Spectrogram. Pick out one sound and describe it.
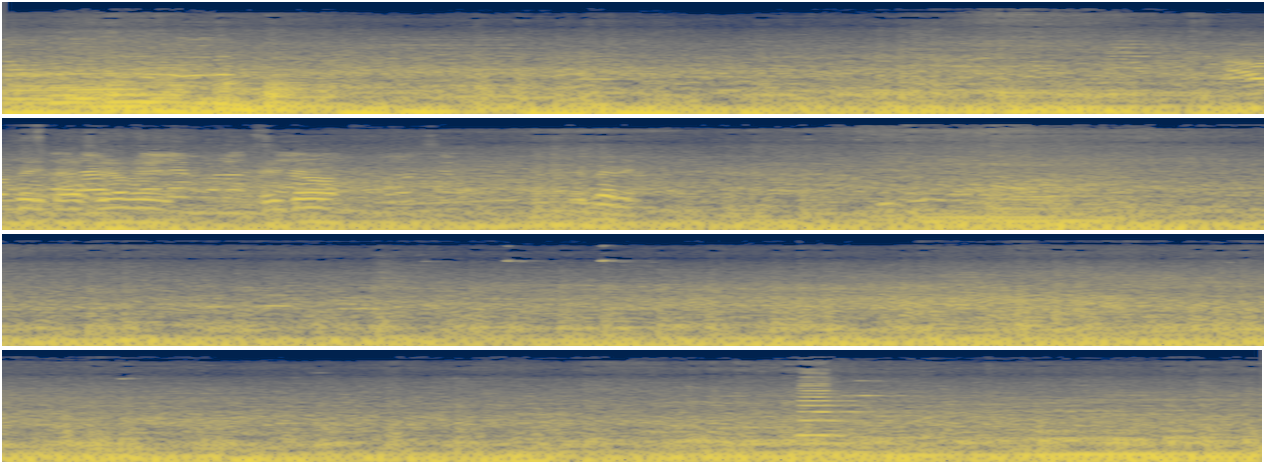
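Traffic rumbles along a street outdoors.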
